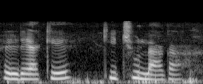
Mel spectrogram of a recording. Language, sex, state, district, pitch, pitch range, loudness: Bengali, female, West Bengal, Cooch Behar, 255 Hz, 240-280 Hz, -15 LUFS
